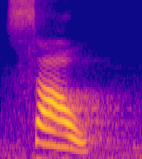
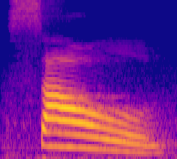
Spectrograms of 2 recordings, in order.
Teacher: ocorreu na região onde vivemos uma mudança de pronúncia do L e por isso pronunciamos como U essa partezinha da palavra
